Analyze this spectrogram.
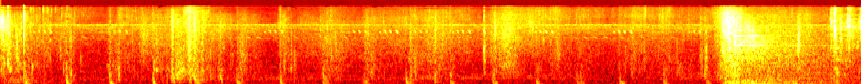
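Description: Footsteps crunch on dry dirt.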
